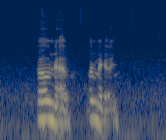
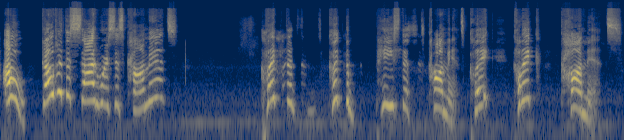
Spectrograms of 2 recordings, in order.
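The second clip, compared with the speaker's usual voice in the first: raised, higher-pitched instruction voice; yelling; 6 semitones higher than usual. Real, not acted. Telling Brenda where to click on a bad phone line, yelling. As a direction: call out directions so they carry. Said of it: "I'm sorry, I'm yelling".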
